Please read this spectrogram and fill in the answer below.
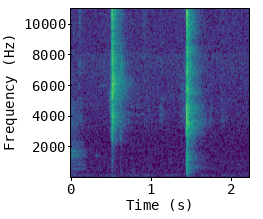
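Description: A Rough Ryder folding pocketknife clicking twice, about a second apart, as its blade is snapped shut in the hand.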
